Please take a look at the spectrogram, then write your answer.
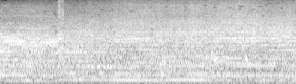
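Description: Formula Renault race car engine in a racing video game, a steady high-revving drone held at near-constant pitch, loud and continuous with no talk.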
